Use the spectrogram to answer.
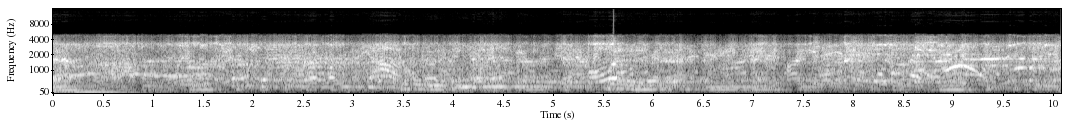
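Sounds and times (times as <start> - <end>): music over loudspeakers: 0.0 - 10.0
voices: 0.0 - 10.0.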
